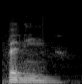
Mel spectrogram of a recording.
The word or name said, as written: Benin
